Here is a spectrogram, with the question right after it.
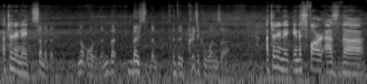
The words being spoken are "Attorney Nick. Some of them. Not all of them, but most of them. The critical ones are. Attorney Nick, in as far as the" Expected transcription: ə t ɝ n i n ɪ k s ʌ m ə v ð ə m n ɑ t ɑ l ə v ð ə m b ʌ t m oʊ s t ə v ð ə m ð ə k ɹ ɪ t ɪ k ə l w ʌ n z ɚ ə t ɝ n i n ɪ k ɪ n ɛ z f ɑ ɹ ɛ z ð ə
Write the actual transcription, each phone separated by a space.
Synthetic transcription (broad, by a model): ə t ɝ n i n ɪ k s ʌ m ə v ð ə m n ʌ t ɑ l ə v ð ə m b ʌ t m oʊ s t ə v ð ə m ð ə k ɹ ɪ t ɪ k ə l w ʌ n z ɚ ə t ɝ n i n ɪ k ɪ n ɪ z f ɑ ɹ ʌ z ð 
